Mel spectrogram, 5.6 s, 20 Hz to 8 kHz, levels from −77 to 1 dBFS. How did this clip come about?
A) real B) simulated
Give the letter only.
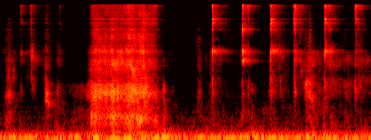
B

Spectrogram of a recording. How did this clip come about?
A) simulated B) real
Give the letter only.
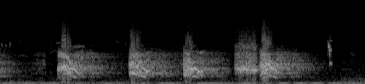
B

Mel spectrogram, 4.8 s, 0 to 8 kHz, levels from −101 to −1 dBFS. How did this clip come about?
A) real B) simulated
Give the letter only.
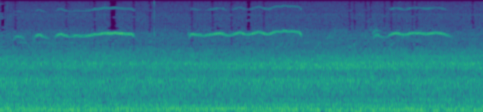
B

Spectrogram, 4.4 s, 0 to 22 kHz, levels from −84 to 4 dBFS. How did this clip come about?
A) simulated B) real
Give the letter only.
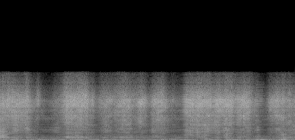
A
